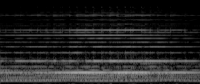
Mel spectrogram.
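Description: Background music: a chord of steady held notes, swelling slightly and easing off again.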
